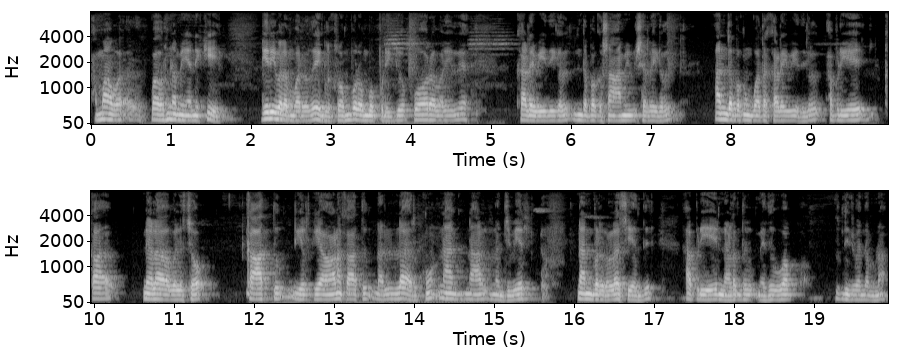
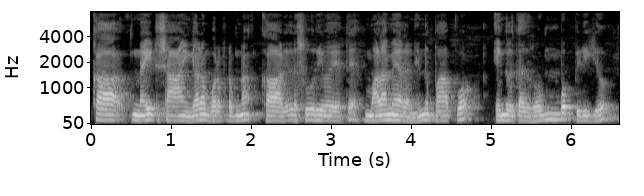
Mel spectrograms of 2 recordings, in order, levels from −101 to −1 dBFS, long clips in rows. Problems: none marked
